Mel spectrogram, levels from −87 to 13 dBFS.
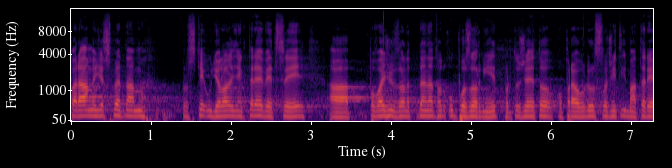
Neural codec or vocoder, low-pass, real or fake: none; 14.4 kHz; real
